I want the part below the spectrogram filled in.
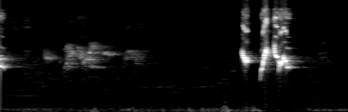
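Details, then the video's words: Caged red-whiskered bulbul, one of two birds in a training-song recording with lak wai and nap dok styles: a soft drawn-out warbling trill first, then a loud rapid three-note bubbly phrase. "นกกรงหัวจุก เสียงร้องเล่นริกเบิ้ล ลากหวาย แม่บท นับดอก"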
